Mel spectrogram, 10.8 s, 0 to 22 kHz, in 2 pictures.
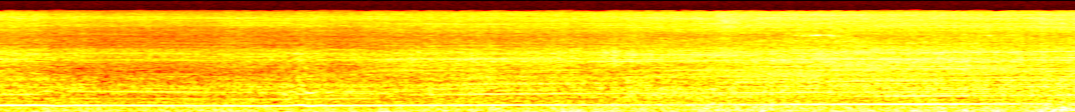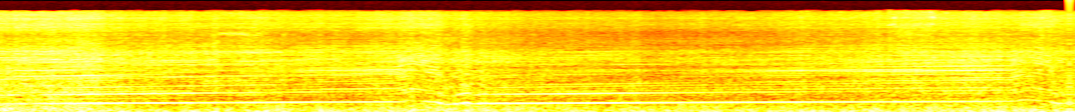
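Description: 2019 Yamaha R6's inline-four engine, through a Yoshimura exhaust, running at high revs under hard acceleration. Its pitch climbs slowly with brief dips about three times, over heavy wind rush.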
